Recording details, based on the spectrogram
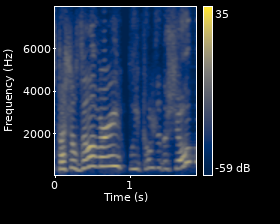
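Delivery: very high-pitched, cartoonish put-on character voice. Repeating the voice given to Bin, like a high-pitched Tails. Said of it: "a high-pitched Tails".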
